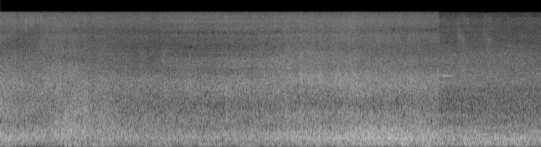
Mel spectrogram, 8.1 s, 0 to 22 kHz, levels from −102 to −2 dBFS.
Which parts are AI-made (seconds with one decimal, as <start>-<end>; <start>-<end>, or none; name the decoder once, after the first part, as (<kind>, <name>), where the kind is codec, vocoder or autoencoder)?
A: 1.5-2.2 (autoencoder, DAC-VAE)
